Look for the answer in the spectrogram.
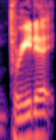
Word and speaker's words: Breida: Whenever healthy, Breida is unbelievable. – And just remember, it rhymes with cheetah.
